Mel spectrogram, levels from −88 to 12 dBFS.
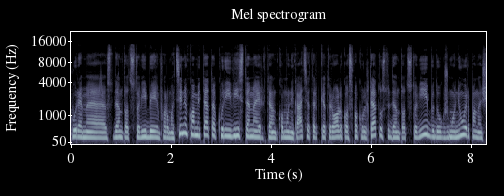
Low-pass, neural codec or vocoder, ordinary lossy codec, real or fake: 14.4 kHz; vocoder, 44.1 kHz, 128 mel bands every 256 samples, BigVGAN v2; MP3, 96 kbps; fake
